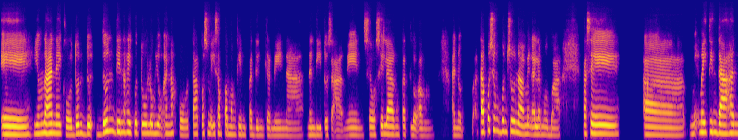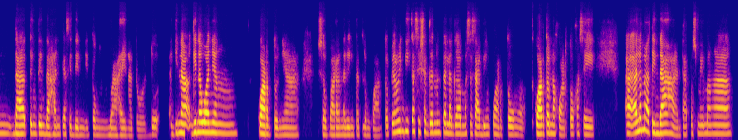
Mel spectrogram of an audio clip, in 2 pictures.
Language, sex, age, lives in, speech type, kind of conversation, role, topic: Filipino, female, 40-44, Philippines, conversation, advice, user, Paano ko malalaman kung alin sa maraming layunin ang dapat kong unahin?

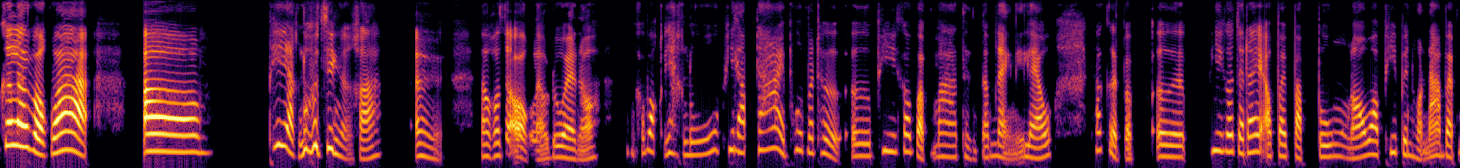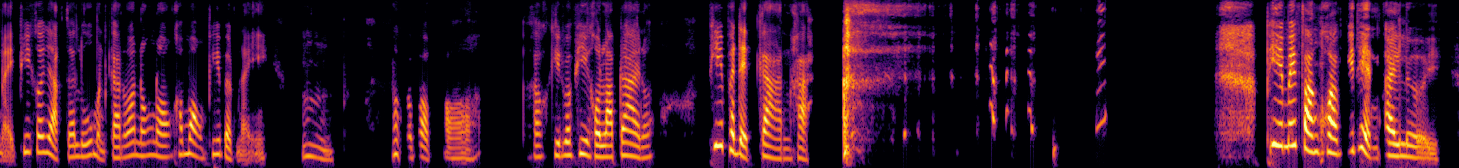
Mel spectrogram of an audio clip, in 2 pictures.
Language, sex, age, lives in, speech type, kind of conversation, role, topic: Thai, female, 50-54, United States, conversation, podcast, guest, คุณมักเลือกใช้ถ้อยคำแบบไหนเมื่อต้องบอกความจริงที่อาจทำให้อีกฝ่ายเจ็บ?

